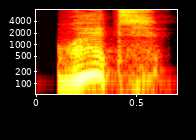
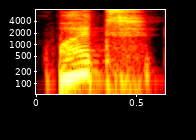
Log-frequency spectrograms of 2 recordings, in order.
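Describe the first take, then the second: No difference in how they are said.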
